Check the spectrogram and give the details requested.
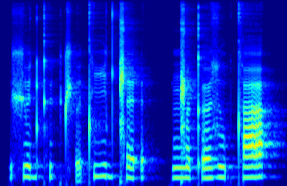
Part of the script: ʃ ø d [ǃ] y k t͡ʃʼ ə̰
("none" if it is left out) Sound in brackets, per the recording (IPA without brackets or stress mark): kʰ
